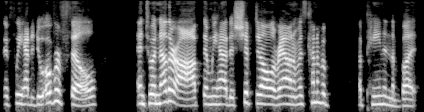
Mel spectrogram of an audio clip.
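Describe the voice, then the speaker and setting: Bright, giggly woman chatting. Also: fairly high pitch, quick pace, no echo. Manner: giggly, animated storyteller. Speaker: dental assistant, podcast co-host. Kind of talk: casual chat.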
